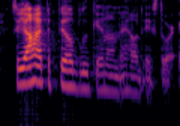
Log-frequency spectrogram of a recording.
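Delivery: ordinary delivery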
